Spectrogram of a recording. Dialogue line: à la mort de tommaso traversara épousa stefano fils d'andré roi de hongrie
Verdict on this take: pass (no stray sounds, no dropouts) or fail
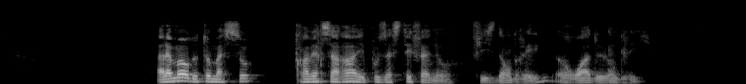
pass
